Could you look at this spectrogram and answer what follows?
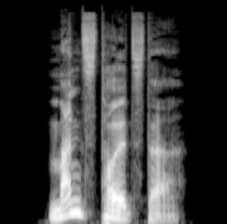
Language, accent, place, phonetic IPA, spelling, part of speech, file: German, Germany, Berlin, [ˈmansˌtɔlstɐ], mannstollster, adjective, De-mannstollster.ogg
- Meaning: inflection of mannstoll: 1. strong/mixed nominative masculine singular superlative degree 2. strong genitive/dative feminine singular superlative degree 3. strong genitive plural superlative degree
